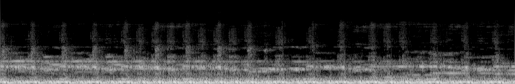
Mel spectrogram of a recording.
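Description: Loud dance music plays with a heavy, thumping beat.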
